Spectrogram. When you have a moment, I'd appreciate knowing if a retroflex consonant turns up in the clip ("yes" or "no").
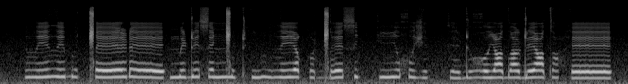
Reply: yes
